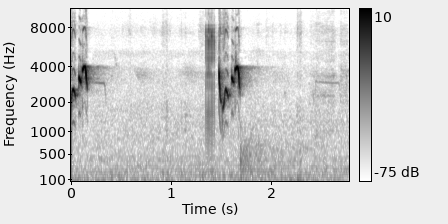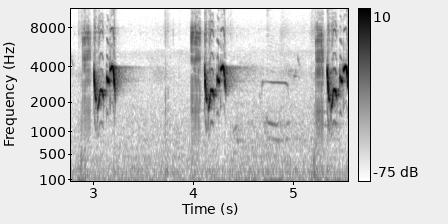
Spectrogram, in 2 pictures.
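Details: Male prenjak calling for a female: five abrupt, scratchy chirp bursts at uneven intervals of one to one and a half seconds, each a rapid high twitter with a buzzy tail.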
